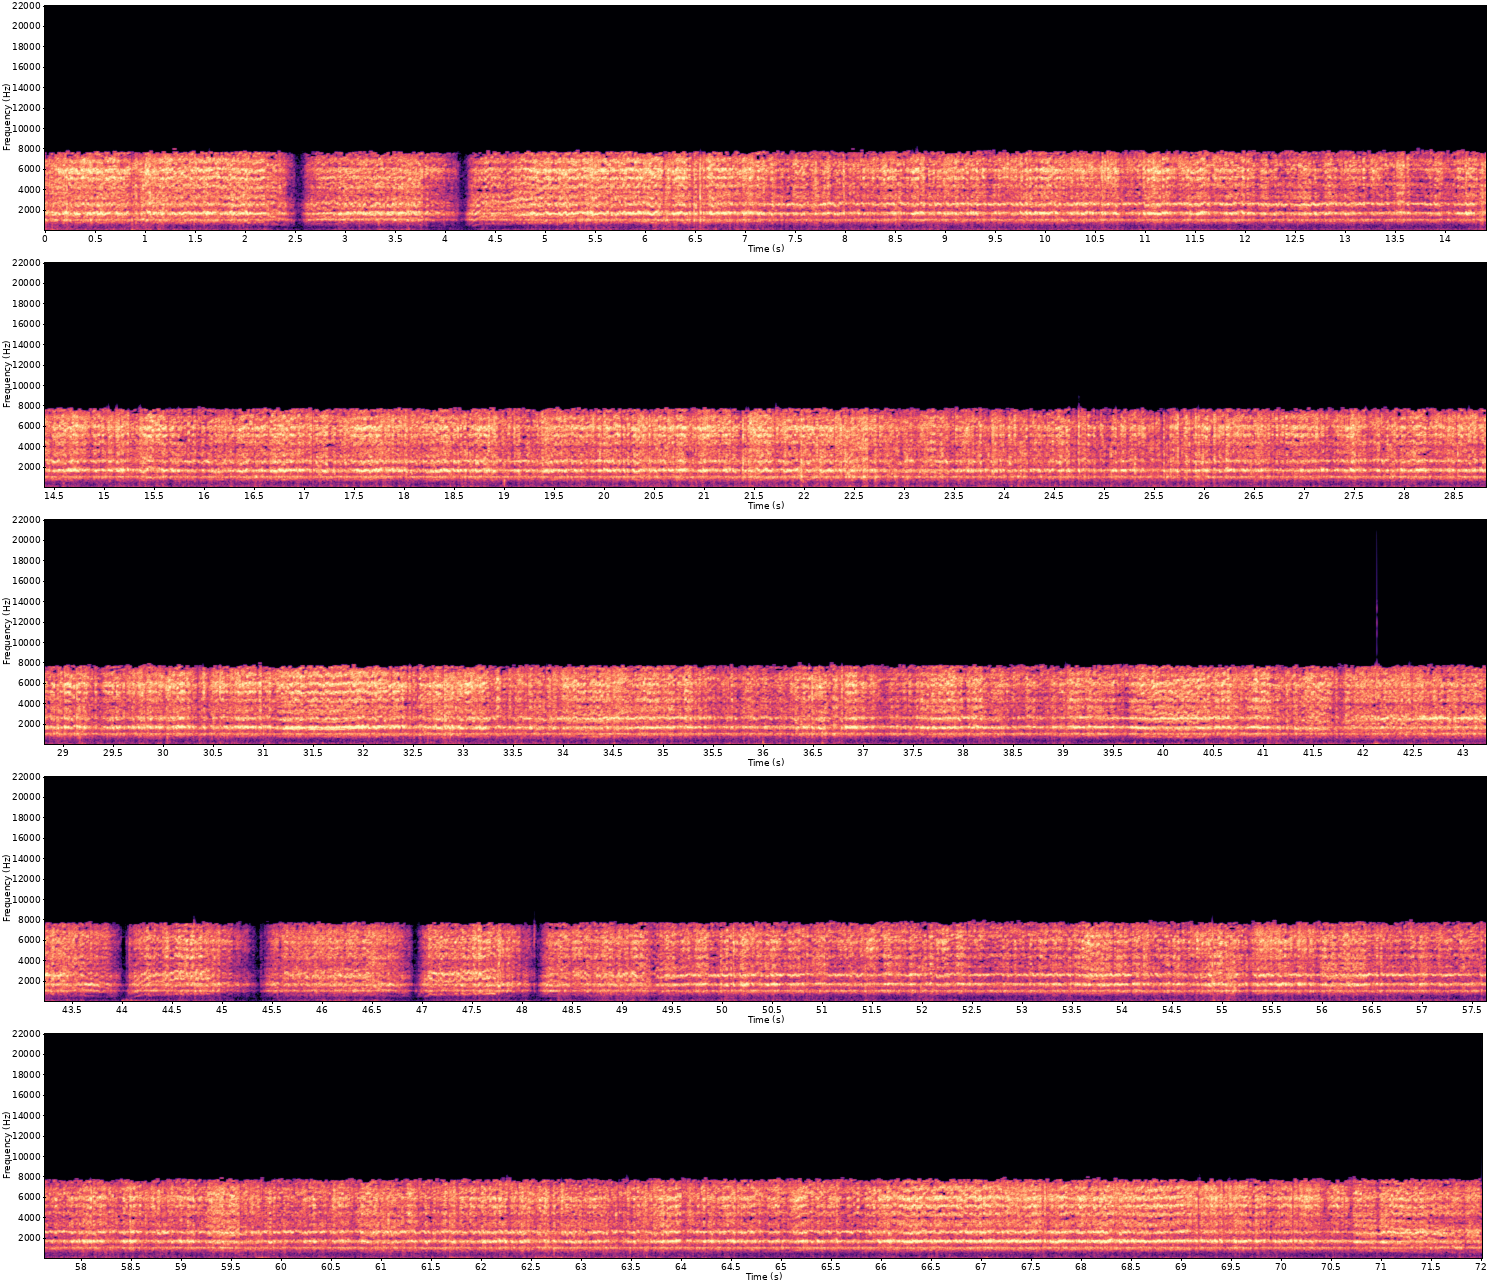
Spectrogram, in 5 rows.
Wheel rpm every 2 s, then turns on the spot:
200, 140, 160, 230, 230, 230, 230, 230, 230, 230, 240, 230, 230, 230, 230, 230, 220, 220, 230, 230, 220, 180, 100, 130, 160, 230, 230, 230, 230, 230, 230, 230, 230, 230, 230, 210.
none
